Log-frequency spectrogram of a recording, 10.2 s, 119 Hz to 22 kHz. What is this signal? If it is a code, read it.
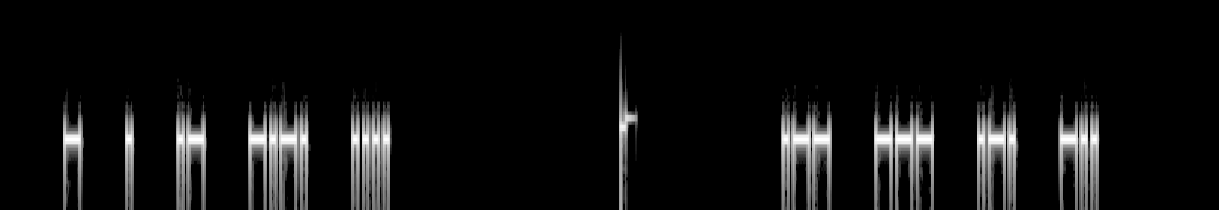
Morse code, heard as a keyed tone, about 28 wpm, spaced as for 16 wpm, 690 Hz. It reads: TEACH WORD
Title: 3x Character Spacing - Top 500 Words - 28wpm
